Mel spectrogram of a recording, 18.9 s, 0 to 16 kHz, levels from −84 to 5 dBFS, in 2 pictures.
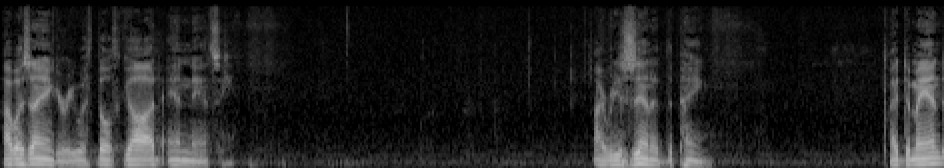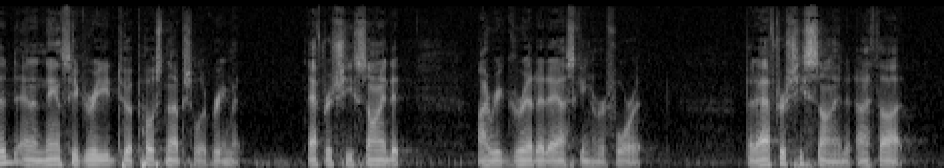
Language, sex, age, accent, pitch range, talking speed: English, male, 50-69, American, 90-105 Hz, 120 wpm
